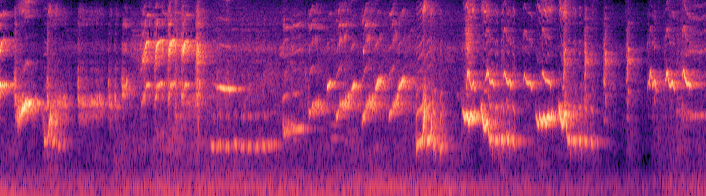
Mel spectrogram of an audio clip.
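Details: Caged white-rumped shama in singing form, prepared for a song contest, pouring out a rich varied song of fluty whistles, rapid rising and falling slurs and sharp chirps without pause, over a low steady hum.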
